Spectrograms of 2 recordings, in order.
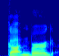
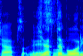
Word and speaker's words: Göteborg: We went to Gothenburg, and I know I mispronounce it, but that you pronounce it differently in Swedish. Göteborg.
